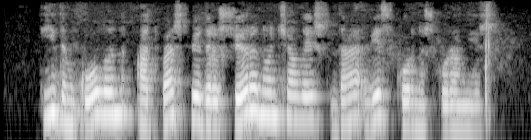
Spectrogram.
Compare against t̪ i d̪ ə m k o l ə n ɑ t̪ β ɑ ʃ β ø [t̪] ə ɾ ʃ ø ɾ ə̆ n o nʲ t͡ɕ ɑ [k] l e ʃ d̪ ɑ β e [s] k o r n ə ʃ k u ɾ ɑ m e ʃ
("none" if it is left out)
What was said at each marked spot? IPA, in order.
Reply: d̪, none, s

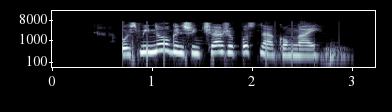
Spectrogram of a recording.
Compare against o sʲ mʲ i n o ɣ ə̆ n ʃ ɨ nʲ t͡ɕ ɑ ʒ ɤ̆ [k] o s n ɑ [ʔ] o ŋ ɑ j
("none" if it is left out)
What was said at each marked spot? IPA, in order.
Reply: p, k

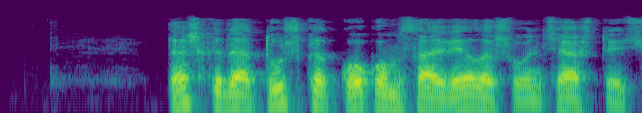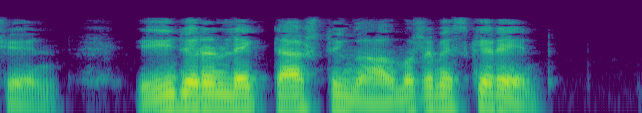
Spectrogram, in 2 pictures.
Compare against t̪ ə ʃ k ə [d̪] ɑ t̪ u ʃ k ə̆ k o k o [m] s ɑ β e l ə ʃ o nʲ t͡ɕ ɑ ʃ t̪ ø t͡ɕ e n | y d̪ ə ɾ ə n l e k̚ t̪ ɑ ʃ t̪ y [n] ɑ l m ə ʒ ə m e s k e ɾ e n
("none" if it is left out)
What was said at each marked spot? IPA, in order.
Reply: d̪, m, ŋ

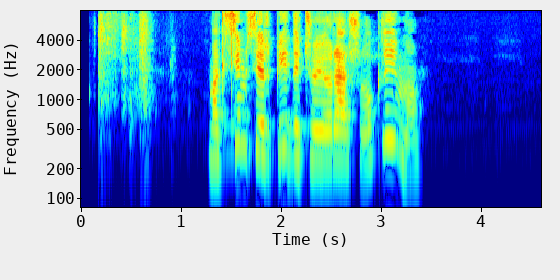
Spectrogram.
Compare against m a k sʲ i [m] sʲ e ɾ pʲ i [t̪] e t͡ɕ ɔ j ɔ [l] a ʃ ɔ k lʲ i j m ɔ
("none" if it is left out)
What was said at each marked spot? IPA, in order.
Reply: m, d̪, ɾ

